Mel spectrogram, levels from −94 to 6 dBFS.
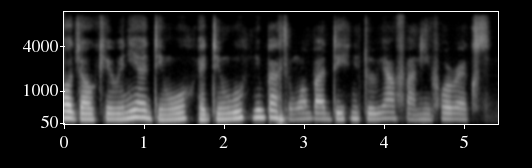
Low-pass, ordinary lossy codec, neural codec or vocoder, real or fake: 10.8 kHz; AAC, 48 kbps; codec, 24 kHz, 0.9 kbps, DualCodec; fake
